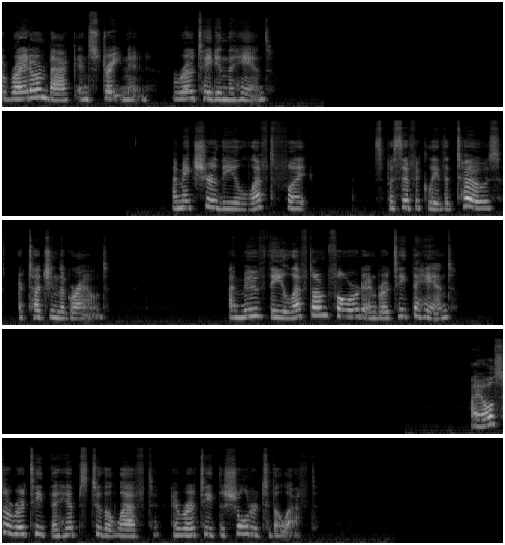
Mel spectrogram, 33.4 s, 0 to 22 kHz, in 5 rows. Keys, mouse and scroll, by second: 0.9 g, 1.2 x, 5.8 click, 6.0 g, 6.2 z, 6.5 click, 6.6 r, 7.6 click, 10.5 r, 15.5-16.8 middle drag, 17.6 click, 20.1 KP_1, 21.3 g, 21.5 x, 22.1 click, 22.8 r, 23.5 click, 23.6-25.3 middle drag, 26.0-26.7 scroll up 1.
